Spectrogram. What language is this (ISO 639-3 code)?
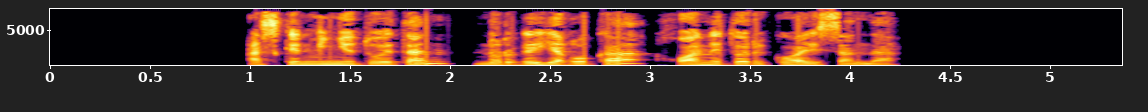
eus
